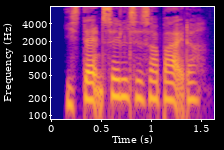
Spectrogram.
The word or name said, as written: istandsættelsesarbejder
